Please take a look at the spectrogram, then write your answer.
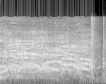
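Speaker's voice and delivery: drawn-out high shout to the crowd; long shouted yeah; long hype shout. Real, not acted. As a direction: stretch it out and yell it.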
